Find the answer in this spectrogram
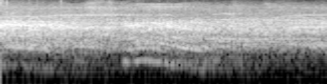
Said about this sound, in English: Crowd erupts.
